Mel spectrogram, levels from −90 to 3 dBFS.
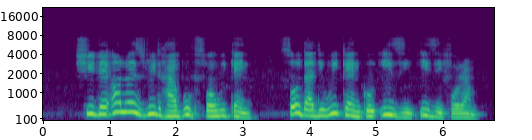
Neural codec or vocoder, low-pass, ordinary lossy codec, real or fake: vocoder, 44.1 kHz, 128 mel bands, Pupu-Vocoder; 7.2 kHz; AAC, 32 kbps; fake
